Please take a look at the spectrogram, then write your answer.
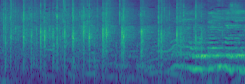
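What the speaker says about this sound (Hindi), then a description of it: "वो ताली बजा दिया सर।" Short bursts of clapping from a school audience of children and teachers, scattered claps in the first seconds with speech rising over them toward the end.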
